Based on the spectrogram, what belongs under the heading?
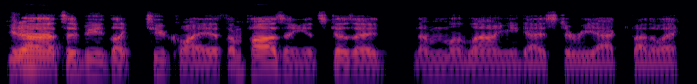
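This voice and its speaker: A man's voice: lowish voice, fairly even intonation, a little fast, sharp tone, no room sound. A man hosting a casual talk show, rambling through game lore with plenty of fillers and restarts. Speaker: host. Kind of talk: casual podcast chat.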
